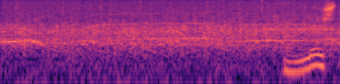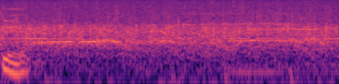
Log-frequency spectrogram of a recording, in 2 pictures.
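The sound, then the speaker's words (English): Steady, dense audience applause welcoming the host of the Almighty Show fills the whole stretch, loud and unbroken, with a brief spoken phrase rising above it partway through. “You all are way too kind. Far too kind for me. All right, guys. Let's settle down.”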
